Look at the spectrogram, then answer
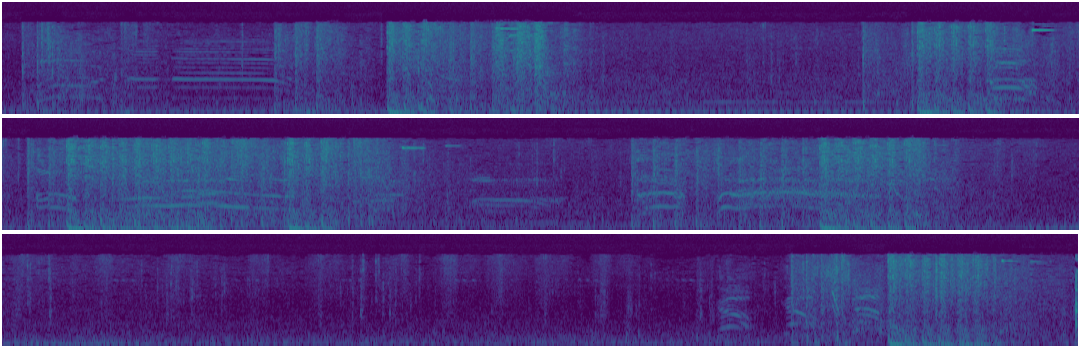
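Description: Rapid bursts of gunfire in GTA V, fired at the player, come in several loud clusters separated by quieter gaps, with a voice speaking between and over the shots.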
